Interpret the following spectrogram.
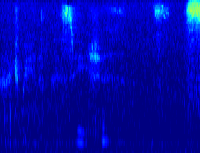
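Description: A quiet pause in a woman's talk: faint soft mouth sounds, then a breath in near the end just before she speaks again.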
